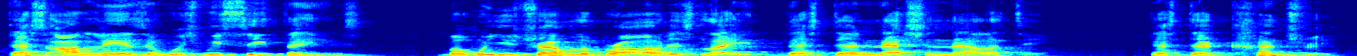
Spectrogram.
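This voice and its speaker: A man's voice: medium pitch, lively intonation, normal speed, a bit bright. A man from North Carolina talks about his travels in easygoing conversation. He tells his stories with animation and breaks into laughter often. His voice sits in an ordinary middle range for a man. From North Carolina, USA. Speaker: podcast guest, world traveler. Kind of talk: casual conversation.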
